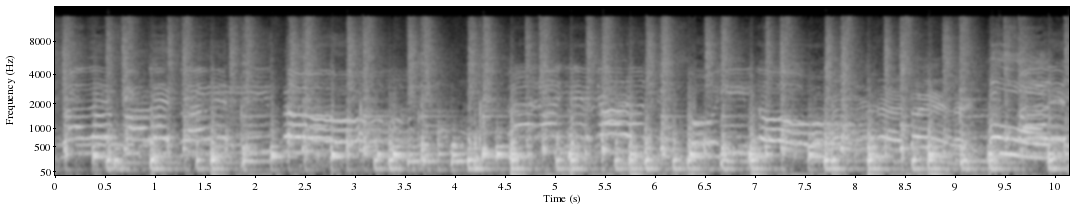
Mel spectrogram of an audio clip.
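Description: A live tropical dance band playing with women singing over congas and percussion, in a steady beat.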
